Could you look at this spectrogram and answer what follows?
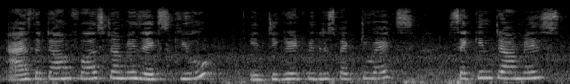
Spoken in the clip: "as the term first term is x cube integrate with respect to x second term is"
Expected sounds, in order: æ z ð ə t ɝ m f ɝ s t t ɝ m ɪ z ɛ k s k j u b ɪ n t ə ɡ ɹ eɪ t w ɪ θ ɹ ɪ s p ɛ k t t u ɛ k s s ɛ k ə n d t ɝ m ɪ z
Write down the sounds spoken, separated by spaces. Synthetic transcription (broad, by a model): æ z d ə t ɝ m f ɝ s t t ɝ m ɪ z ɛ k s k j u ɪ n t ə ɡ ɹ eɪ t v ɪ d ɹ ɪ s p ɛ k t t u ɛ k s s ɛ k ə n d t ɝ m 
